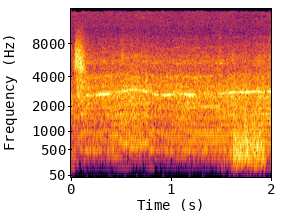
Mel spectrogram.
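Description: Mk2 Ford Escort rally car's Pinto 8-valve four-cylinder engine running hard under load, heard from inside the cabin, with a steady high whine over it. A short rush of noise comes near the end.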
